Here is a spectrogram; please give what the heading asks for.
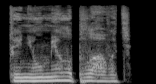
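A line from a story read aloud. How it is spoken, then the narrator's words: Whispered. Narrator (Russian): прошептал Гешка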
